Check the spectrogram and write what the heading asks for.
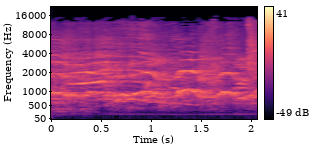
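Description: A voice wailing with a wavering, sliding pitch, over a steady low hum.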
